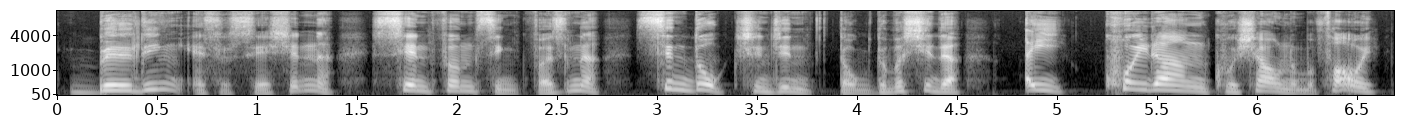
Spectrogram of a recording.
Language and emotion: Manipuri, angry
